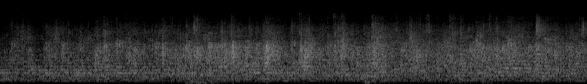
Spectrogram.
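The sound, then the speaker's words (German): Audience applause at a start-up competition award ceremony in Berlin, as second-place winners come up on stage. The clapping is dense and steady, with no voices over it. “Jungs und Mädels, kommt hoch auf die Bühne und nehmt den Applaus mit.”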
